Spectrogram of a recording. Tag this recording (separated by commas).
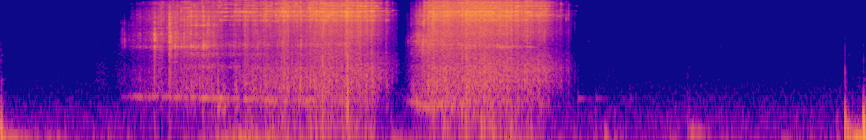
Domestic sounds, Coin (dropping)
